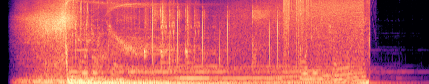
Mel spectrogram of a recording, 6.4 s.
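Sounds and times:
logo impact hit: 0:00.6 - 0:04.6.

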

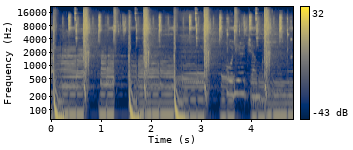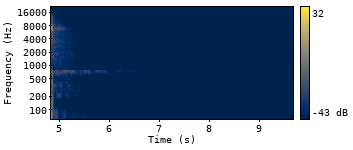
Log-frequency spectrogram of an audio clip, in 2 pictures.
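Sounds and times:
future bass music: 0:00.0 - 0:05.1.

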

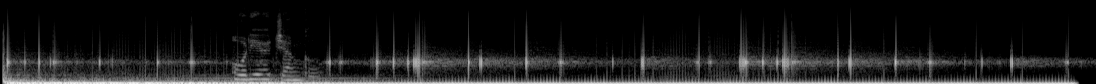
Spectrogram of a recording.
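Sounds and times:
sub bass noise impact: 0:00.0 - 0:07.6.

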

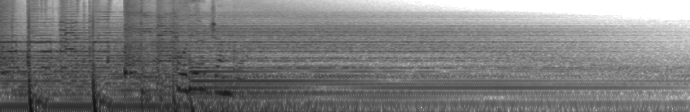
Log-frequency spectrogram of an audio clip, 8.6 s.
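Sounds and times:
future bass background music: 0:00.0 - 0:04.4.

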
